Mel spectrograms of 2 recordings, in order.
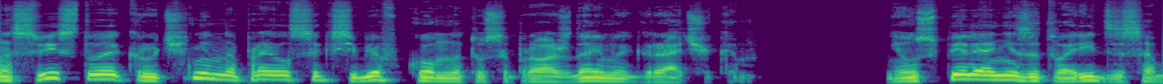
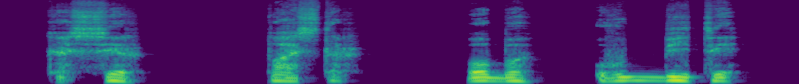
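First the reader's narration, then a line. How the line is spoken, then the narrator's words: Terrified mumbling. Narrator (Russian): бормотал побелевшими от ужаса непослушными губами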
